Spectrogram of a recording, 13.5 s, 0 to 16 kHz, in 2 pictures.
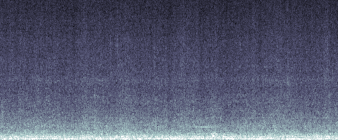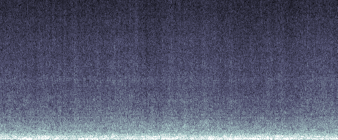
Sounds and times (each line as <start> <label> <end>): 0.0 Water beeing sent to the small canal 13.5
